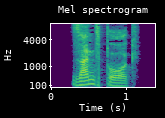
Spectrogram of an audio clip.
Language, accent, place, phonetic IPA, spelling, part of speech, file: German, Germany, Berlin, [ˈzantˌbʊʁk], Sandburg, noun, De-Sandburg.ogg
- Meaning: sandcastle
